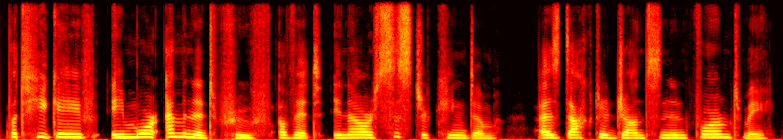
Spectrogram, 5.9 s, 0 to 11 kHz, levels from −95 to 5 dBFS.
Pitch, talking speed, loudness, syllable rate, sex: 225 Hz, 185 wpm, -18 LUFS, 4.8 syllables/s, female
